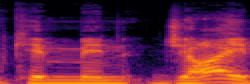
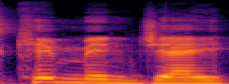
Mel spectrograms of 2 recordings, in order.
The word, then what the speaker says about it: Kim Min-jae: comments and you guys telling me how to pronounce his name properly um as I was calling him Kim Min Jai before but it is Kim Min Jae and the article says Manchester United Target Kim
